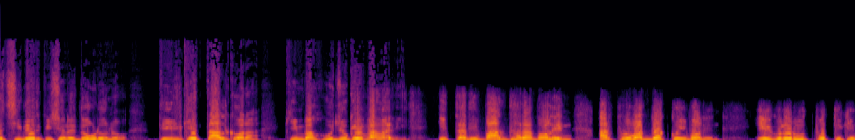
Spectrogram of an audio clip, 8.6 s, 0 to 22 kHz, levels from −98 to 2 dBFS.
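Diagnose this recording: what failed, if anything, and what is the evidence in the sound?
Hard clipping at the gain or converter stage: the speech is driven about 10 dB past full scale throughout, so a few percent of samples are cut flat, giving harsh fuzz on every loud syllable.

Call bitrate drop in the codec path from 3.56 s, just after "করা কিংবা", to the end: the top end collapses from 20 kHz to 6 kHz, and the sound turns muffled and watery. This fits the encoder falling from 32 to 8 kbps after the bandwidth estimate dropped.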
